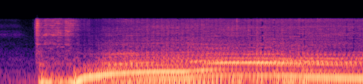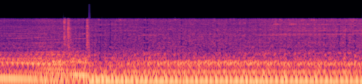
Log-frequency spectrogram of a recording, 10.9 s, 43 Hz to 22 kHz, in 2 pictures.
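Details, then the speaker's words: Rebuilt 5.3 Vortec V8 first run after the rebuild, with no neutral safety switch and wind noise over the recording. It fires, flares, then settles into a steady, even low rumble; the idle sounds all right, but the higher end and tune still need addressing. "yeah the wind's going to interfere quite a bit here but hopefully you can hear it sounds pretty all right I think the idle might be all right but the higher end stuff needs to be addressed"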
